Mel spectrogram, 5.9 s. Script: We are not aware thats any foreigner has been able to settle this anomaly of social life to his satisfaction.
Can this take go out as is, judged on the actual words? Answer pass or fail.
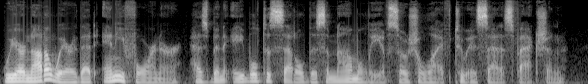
fail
